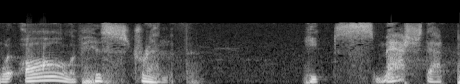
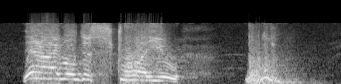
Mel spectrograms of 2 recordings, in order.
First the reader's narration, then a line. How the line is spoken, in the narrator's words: Madhai, in a fury of anger, roared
